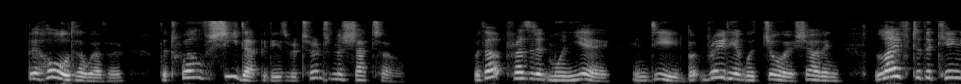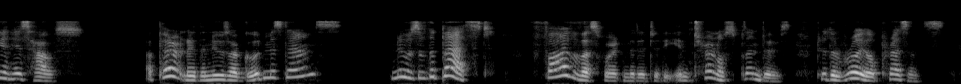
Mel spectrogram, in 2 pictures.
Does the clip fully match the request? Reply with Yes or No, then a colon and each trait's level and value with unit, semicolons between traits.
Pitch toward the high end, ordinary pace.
Yes: high, 225 Hz; average, 155 wpm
